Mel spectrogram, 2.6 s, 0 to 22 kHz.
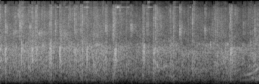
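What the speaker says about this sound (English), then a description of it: "So we'll give him a round of applause in his honor." A banquet crowd at the Springfield Public Schools COOP Banquet 2016 claps in steady applause, a dense, lively patter of many hands filling the room throughout, with no one speaking over it.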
